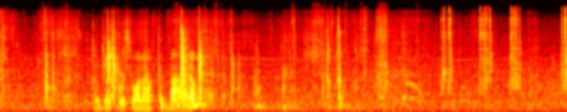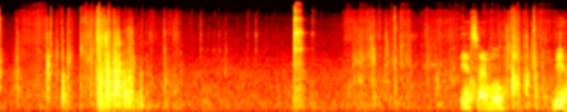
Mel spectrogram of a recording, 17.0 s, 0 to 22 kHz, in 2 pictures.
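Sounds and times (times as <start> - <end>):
metal hand tools clinking: 12.9 - 13.3.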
